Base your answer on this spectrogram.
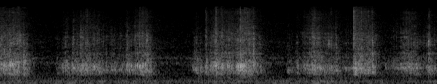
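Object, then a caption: Woven straw hat. Long red nails scratch across the woven surface of a hollow, empty straw hat crown. The result is dry, rasping bursts centered in the mid range, with bright texture on top. Each burst swells and fades in repeated strokes.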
